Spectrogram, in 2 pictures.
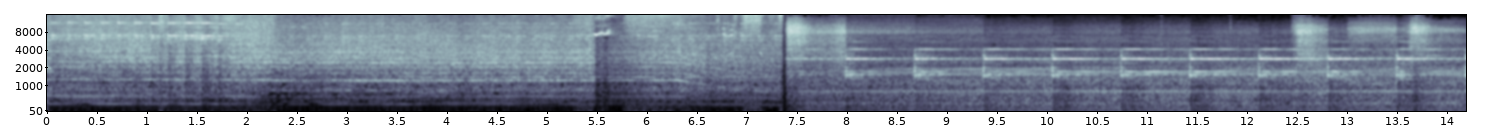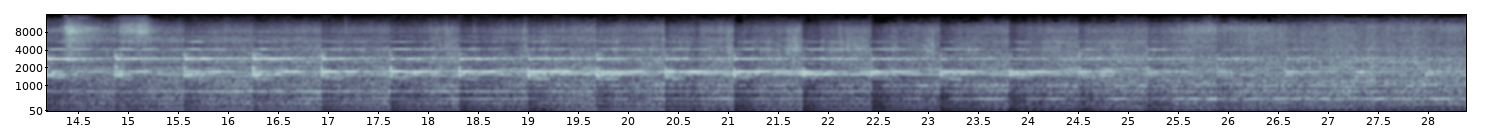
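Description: A train rolling past close by: steel wheels on the rails with a hissing rush and steady high-pitched squealing tones. From about a quarter of the way in there is a regular beat of about one a second as wheel sets pass over the rail.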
